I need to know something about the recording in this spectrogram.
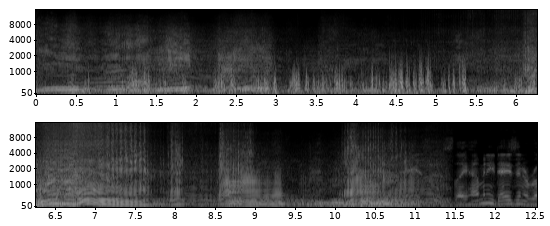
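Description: A dirt bike engine revs loudly up and down.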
